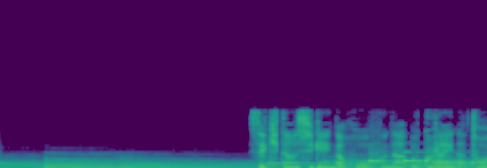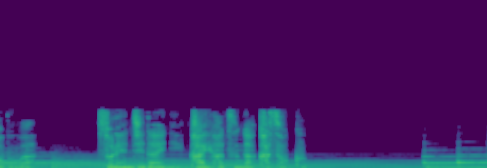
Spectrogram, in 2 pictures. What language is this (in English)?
Japanese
